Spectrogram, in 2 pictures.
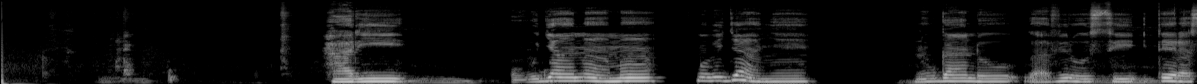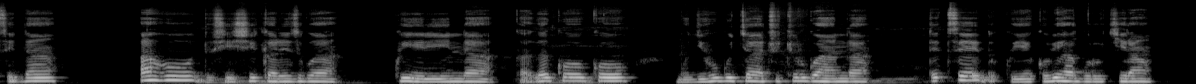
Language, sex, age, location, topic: Kinyarwanda, male, 25-35, Huye, health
